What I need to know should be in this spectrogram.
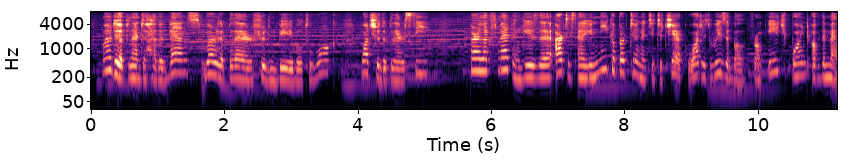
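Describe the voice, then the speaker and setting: A woman's voice at medium pitch with very wide pitch swings, a fairly quick pace, and music in the background. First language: non-native English speaker. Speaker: indie game developer. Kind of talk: casual talk over screen recording.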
